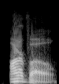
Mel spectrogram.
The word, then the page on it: arvo: American English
